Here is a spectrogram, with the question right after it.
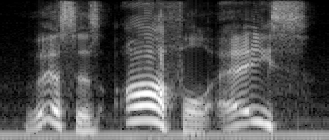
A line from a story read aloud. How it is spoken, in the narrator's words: Stevens groaned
